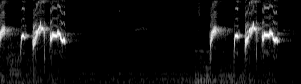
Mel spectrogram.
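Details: Red-whiskered bulbul singing its morning contest song, a lure for training: two crisp phrases of four quick, liquid whistles separated by nearly two seconds of quiet.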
